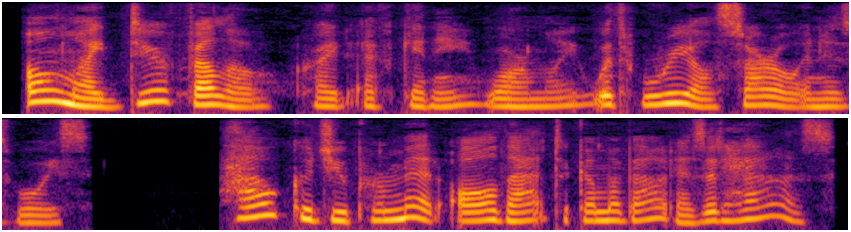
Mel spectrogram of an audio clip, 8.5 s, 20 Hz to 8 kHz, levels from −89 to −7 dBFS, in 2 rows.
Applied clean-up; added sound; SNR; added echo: none; none; none; none.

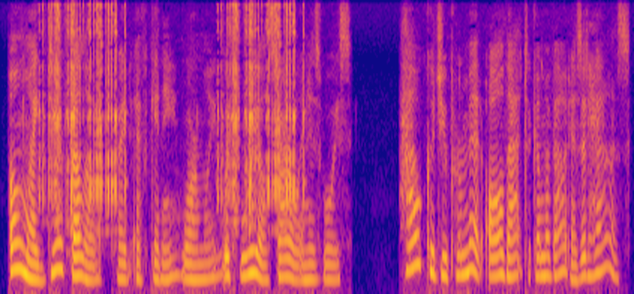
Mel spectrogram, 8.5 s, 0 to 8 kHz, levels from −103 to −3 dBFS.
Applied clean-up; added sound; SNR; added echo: none; Clock; 2 dB; none.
